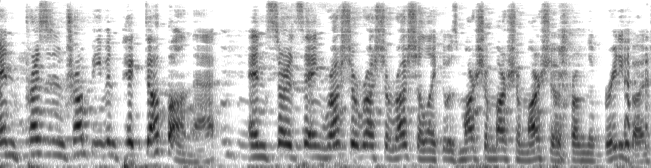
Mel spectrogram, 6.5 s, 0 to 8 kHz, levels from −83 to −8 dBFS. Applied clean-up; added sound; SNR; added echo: classical method WPE with log-MMSE.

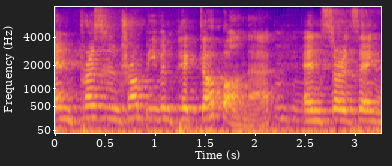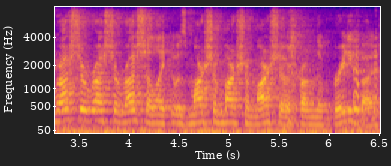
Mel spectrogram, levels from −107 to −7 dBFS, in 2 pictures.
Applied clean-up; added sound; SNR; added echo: none; Mechanical fan; 13 dB; reverberation time 1.2 s.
